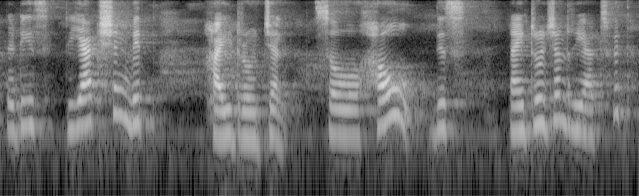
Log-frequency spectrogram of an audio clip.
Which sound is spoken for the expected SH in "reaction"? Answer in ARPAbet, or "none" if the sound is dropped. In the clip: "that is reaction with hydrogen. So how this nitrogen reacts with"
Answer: SH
